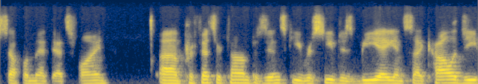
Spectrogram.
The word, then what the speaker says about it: Pyszczynski: event for this country, my guest is Tom Pyszczynski. Tom, am I pronouncing that correctly?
